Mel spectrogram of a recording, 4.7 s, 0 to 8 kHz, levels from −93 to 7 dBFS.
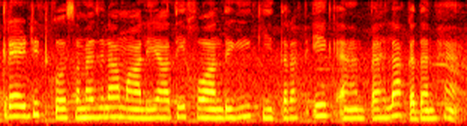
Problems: constant background noise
